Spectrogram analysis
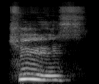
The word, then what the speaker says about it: Tschüss: You can say ciao, you can say tschüss. That is bye-bye. Tschüss, bye-bye. It's like you want to say chooks of Igbo. The Nigerians. You say tschüss.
